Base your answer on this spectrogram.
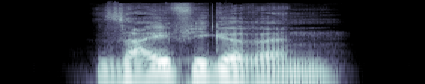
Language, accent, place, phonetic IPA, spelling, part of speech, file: German, Germany, Berlin, [ˈzaɪ̯fɪɡəʁən], seifigeren, adjective, De-seifigeren.ogg
- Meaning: inflection of seifig: 1. strong genitive masculine/neuter singular comparative degree 2. weak/mixed genitive/dative all-gender singular comparative degree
